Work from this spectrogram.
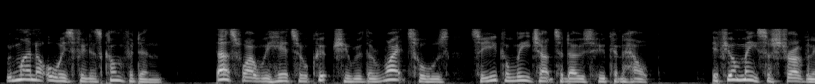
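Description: Listening through this speech recording, nothing stood out as a technical problem at any point.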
